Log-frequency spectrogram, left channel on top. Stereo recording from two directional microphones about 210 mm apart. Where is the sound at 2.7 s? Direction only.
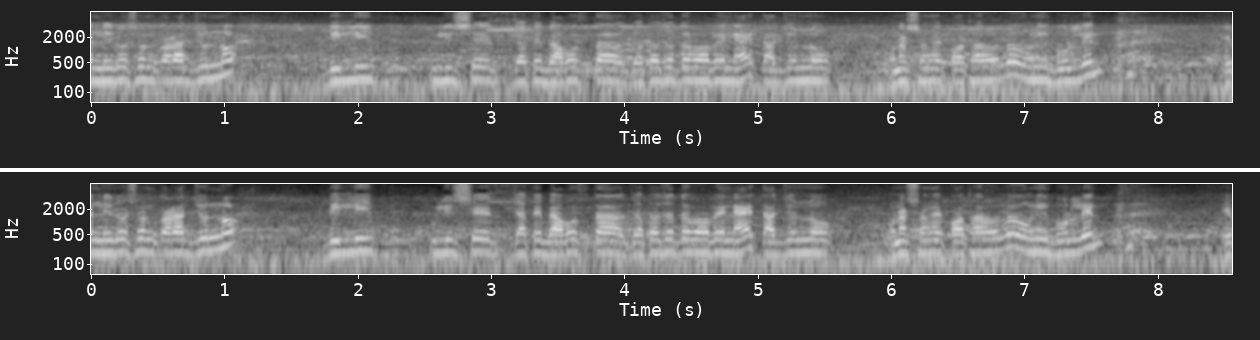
10° right (ahead or behind).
